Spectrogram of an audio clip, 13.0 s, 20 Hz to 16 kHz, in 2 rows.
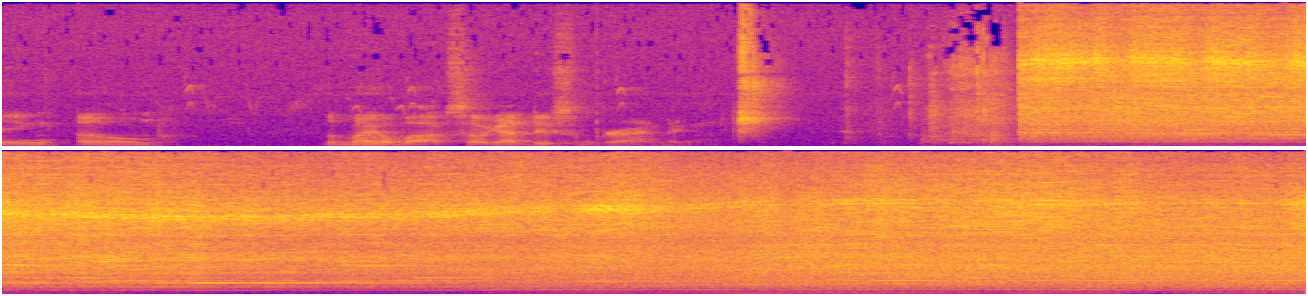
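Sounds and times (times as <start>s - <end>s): angle grinder grinding steel: 4.6s - 13.0s.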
